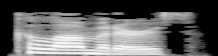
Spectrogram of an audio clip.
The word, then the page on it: kilometers: British English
